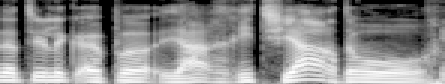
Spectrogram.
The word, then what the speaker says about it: Ricciardo: Aber er ist aus Australien. und, und, sie sagen Ricardo.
